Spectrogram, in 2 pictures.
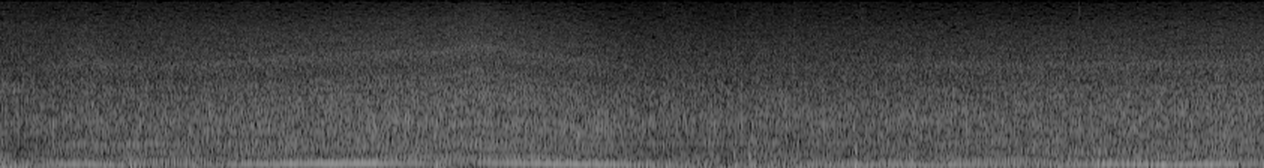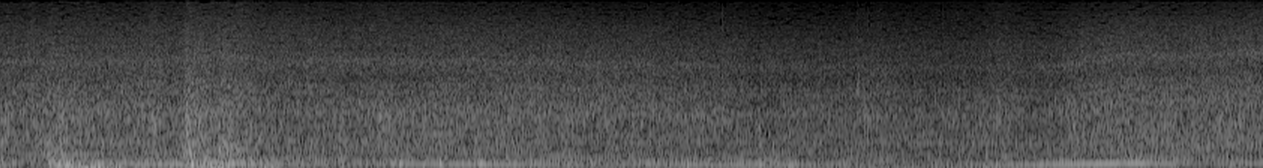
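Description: A truck engine hums steadily, rising and falling in pitch.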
